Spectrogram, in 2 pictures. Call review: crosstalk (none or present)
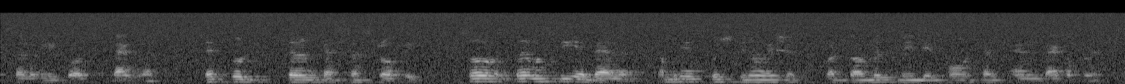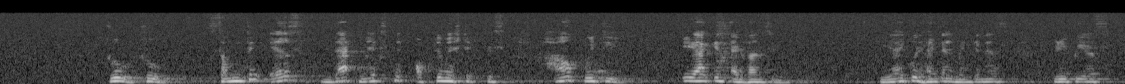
none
